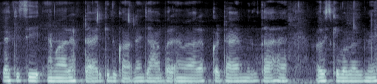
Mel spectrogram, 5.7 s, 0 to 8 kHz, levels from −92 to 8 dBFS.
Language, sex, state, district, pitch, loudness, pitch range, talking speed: Hindi, male, Odisha, Nuapada, 115 Hz, -14 LUFS, 115-120 Hz, 190 wpm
